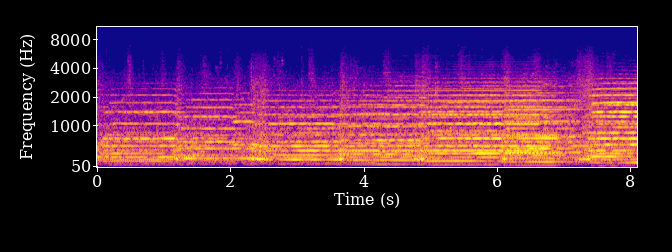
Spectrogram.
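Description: Brass band playing a Holy Week processional march in long held chords, swelling a little near the end.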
